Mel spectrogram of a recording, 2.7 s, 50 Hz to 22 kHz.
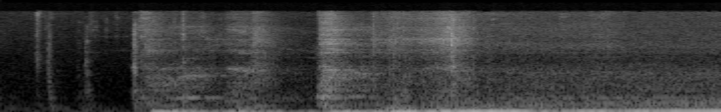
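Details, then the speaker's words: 2000 Honda Civic LX, D16 SOHC engine, automatic, with an ongoing starter problem; the key switch was already replaced without fixing it. Halting, uneven, intermittent cranking before the engine catches and settles to a low idle: faulty starter, before replacement. "So it started, but you can hear how it's kind of intermittent. It's almost like it's the key switch, but we have replaced it and that did not fix it."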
